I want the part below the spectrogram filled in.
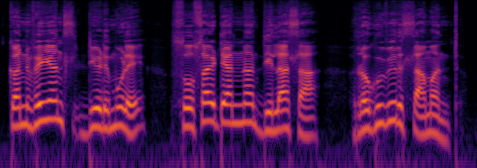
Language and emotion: Marathi, neutral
